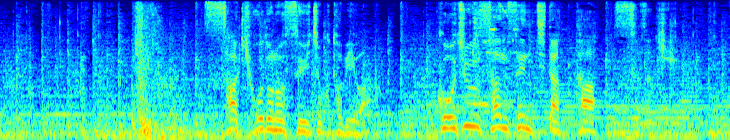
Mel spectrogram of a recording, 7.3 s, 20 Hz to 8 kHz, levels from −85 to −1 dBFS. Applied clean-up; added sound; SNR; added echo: none; none; none; none.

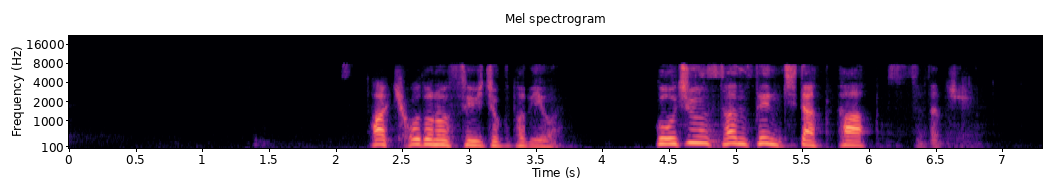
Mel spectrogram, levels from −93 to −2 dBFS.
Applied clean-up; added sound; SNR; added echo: neural mask model DeepFilterNet 3.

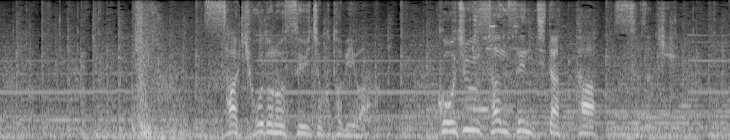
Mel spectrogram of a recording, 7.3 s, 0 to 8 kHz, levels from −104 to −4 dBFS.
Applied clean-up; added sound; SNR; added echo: none; Wind instrument, woodwind instrument; 17 dB; none.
